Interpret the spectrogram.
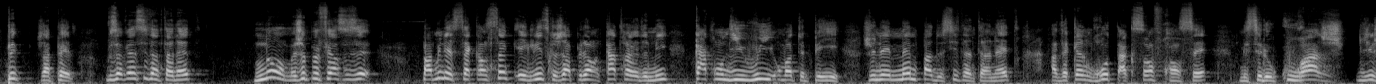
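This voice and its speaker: Male coach, lively storyteller, faith testimony, mid-pitched. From France. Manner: animated storytelling, acts out quotes. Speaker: coach and speaker.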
